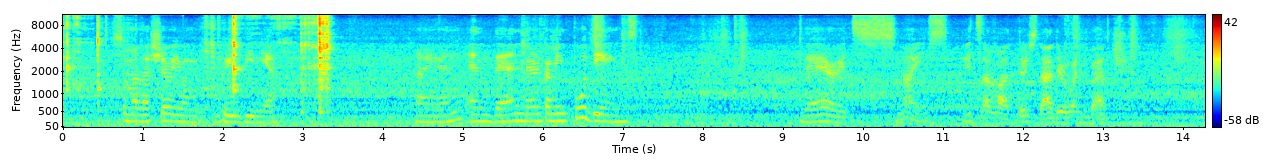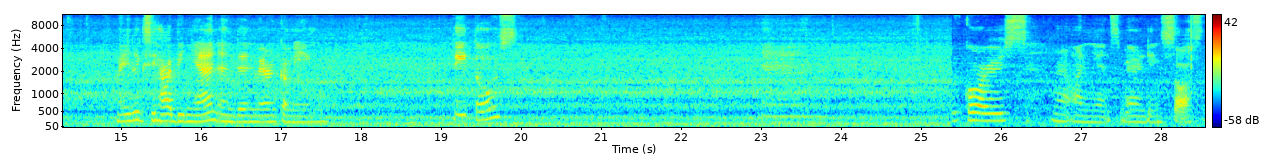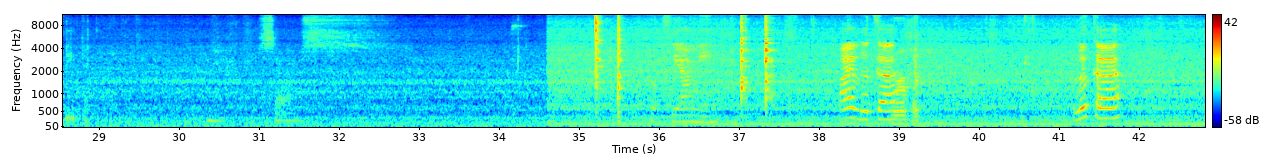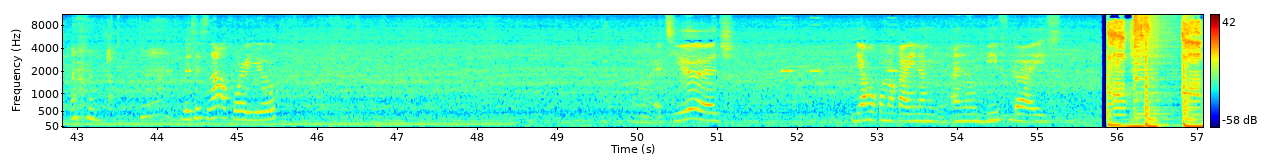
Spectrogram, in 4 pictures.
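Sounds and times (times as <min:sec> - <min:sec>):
low hum and rumble: 0:00.0 - 0:55.9.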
